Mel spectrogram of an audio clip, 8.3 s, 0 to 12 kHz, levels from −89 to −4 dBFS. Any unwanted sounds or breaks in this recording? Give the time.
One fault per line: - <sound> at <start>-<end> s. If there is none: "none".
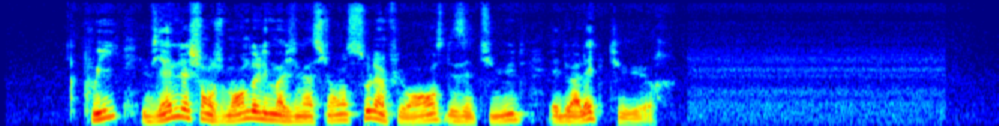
none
